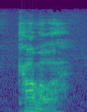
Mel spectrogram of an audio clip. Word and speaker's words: Kamala: Kamala. – Oh, sorry. – It's all right. – It's the accent. Yes. It's the accent. – Put the right emphasis on the right syllable.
